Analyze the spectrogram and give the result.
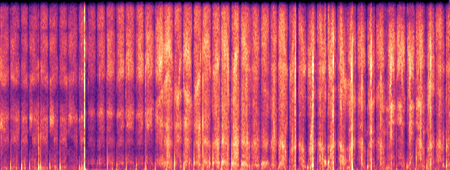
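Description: White plastic tweezers rub and scrape across a white plastic earphone inline remote and microphone resting on felt. A rapid run of short, dry scratching strokes with a bright, rasping edge, broken by two sharper, louder clicks near the start and toward the end.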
